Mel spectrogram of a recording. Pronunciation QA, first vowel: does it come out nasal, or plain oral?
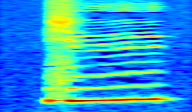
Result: oral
